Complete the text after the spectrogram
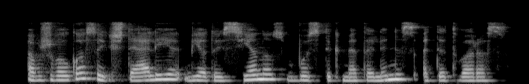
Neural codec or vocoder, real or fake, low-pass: none; real; 7.2 kHz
